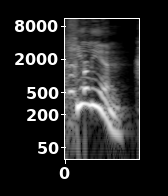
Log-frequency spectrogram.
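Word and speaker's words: helium: 헬륨. – 힐리엄. – 힐리엄. – 아 이거 발음 너무 달라서.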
